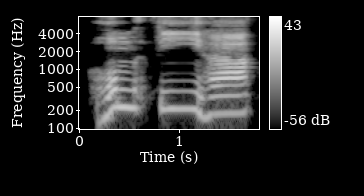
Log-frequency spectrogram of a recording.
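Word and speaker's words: هم فيها: Similarly, hum fiha. If you are not careful, it will be hum fi. So Mim will not be pronounced properly. So repeat, hum fiha.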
